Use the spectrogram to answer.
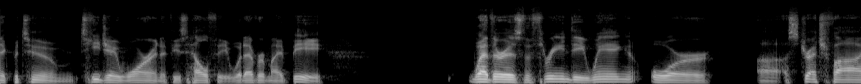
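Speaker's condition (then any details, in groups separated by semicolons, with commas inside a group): No condition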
